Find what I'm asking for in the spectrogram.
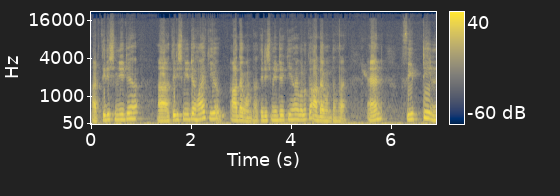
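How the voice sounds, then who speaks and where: A man with a Bangladeshi Bengali accent teaching a video lesson to young pupils. He explains slowly and patiently, asks his own questions and answers them, with many filler pauses. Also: fairly high pitch, lively intonation, gravelly, mellow.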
